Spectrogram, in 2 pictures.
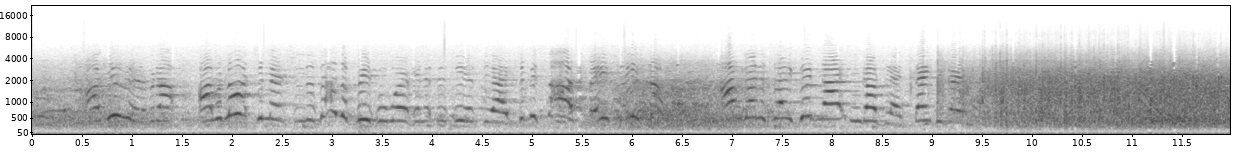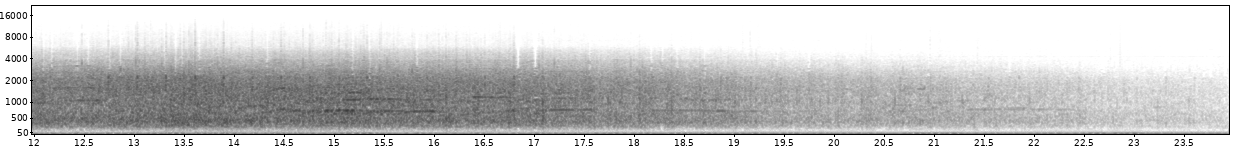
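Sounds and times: audience applauding: 0.0 - 2.4, 3.9 - 23.9.

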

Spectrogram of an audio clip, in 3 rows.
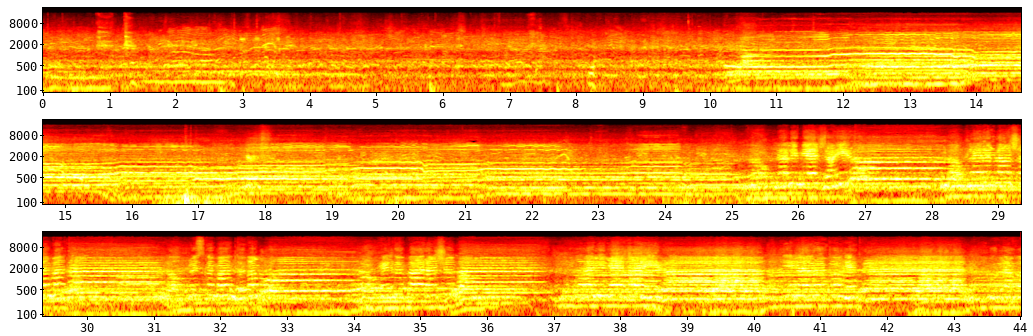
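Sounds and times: choir singing unaccompanied: 9.2 - 44.0.

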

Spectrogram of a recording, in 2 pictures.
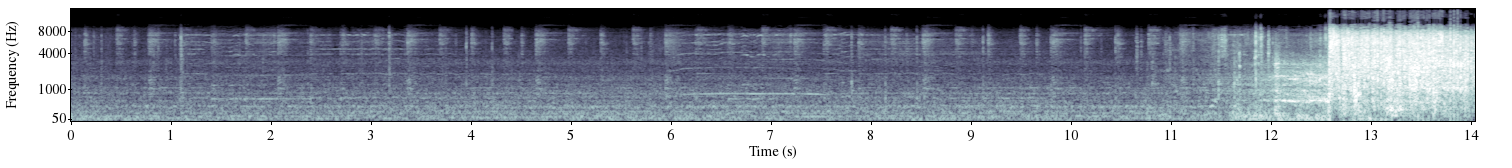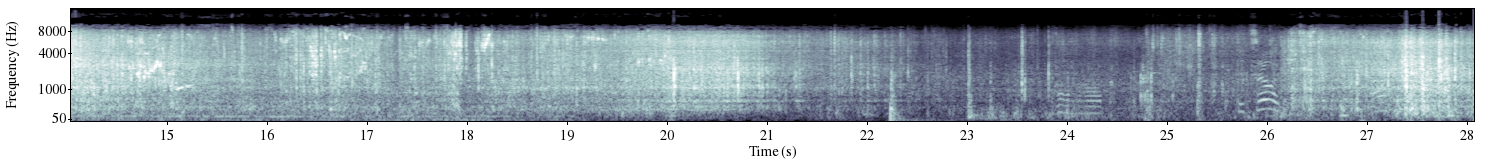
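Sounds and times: loud car crash: 10.9 - 23.0, 26.2 - 28.0
crunching and breaking noise: 11.0 - 23.0, 24.7 - 28.0.

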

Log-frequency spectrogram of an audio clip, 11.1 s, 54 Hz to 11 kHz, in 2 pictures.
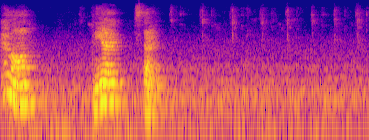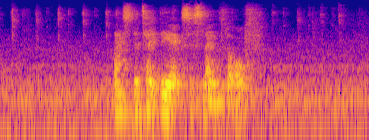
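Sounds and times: shears snipping hair: 1.2 - 11.0.

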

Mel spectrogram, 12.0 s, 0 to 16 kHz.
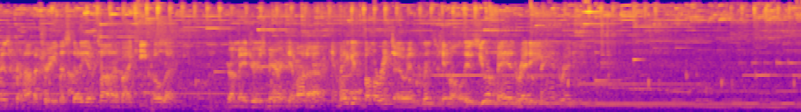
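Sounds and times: sustained low chord: 1.2 - 12.0.

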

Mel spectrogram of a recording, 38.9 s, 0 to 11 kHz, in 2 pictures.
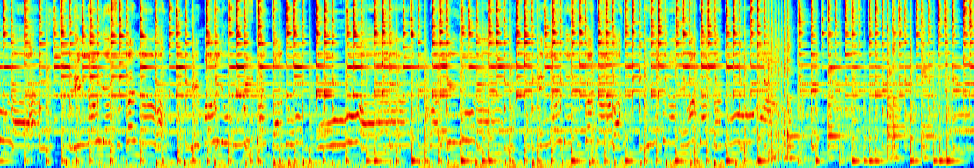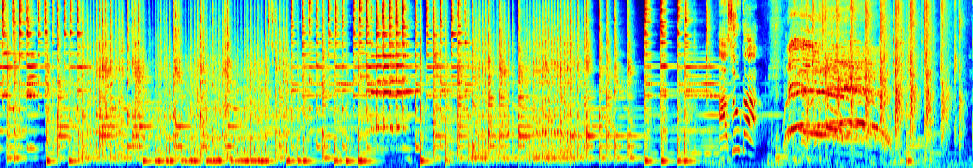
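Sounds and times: repeating bass line: 0.0 - 16.1
cowbell: 0.0 - 34.3
drums playing latin rhythm: 0.0 - 34.4, 35.0 - 38.9.

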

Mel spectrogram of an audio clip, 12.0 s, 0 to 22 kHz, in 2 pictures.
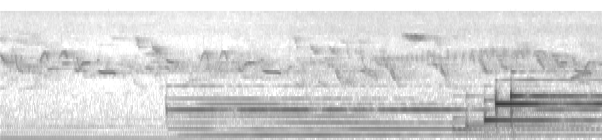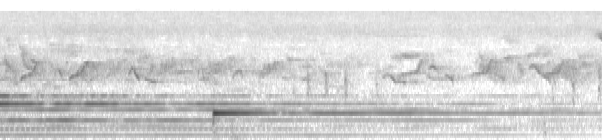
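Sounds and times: ambient bell-like music: 0.0 - 12.0
birds chirping: 0.0 - 12.0.

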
